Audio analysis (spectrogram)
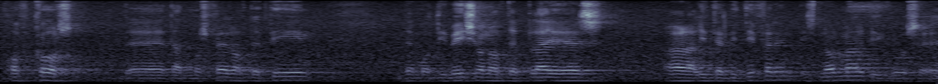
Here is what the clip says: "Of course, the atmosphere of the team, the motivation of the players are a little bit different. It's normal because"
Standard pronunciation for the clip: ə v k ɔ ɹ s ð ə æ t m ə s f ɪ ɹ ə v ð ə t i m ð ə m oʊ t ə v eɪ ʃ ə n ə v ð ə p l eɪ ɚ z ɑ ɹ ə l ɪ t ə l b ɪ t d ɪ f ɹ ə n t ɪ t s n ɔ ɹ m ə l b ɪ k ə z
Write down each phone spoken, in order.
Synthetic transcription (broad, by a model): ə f k ɔ ɹ s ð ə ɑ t m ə s f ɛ ɹ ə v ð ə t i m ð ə m oʊ t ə b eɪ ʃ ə n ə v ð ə p l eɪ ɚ s ɑ ɹ ə l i t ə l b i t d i f ɹ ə n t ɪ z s n ɔ ɹ m ə l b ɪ k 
